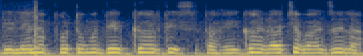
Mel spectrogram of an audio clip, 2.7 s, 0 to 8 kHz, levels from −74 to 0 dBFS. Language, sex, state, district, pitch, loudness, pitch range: Marathi, male, Maharashtra, Dhule, 195 Hz, -15 LUFS, 180-205 Hz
